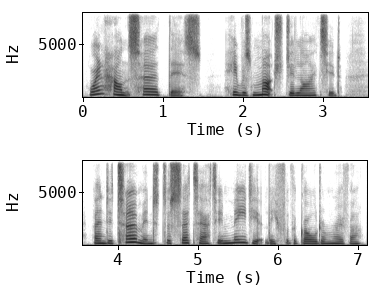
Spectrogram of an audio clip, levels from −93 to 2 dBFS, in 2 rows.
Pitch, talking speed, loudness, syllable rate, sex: 230 Hz, 150 wpm, -19 LUFS, 4.8 syllables/s, female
